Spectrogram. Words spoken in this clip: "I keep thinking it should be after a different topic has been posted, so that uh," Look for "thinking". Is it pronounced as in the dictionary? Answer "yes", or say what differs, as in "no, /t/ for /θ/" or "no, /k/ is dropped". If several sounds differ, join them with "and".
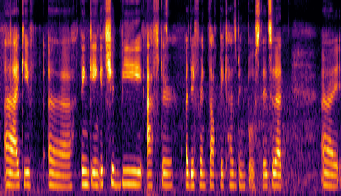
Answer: yes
